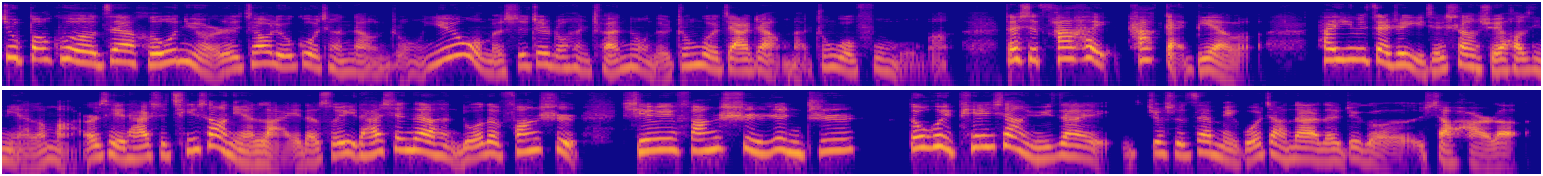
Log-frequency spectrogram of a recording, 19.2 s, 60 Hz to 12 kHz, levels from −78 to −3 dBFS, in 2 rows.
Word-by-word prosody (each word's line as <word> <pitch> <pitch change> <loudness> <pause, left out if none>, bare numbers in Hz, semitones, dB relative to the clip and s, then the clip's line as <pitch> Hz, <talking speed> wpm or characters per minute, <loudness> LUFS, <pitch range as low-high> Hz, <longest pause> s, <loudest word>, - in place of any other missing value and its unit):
就 370 -1 +2
包 335 -2 +2
括 310 -6 +3
在 275 +3 +4
和 235 -2 +2
我 275 - +2
女 285 -6 -3
儿 - - -5
的 185 - -3
交 250 +5 +3
流 210 -3 -1
过 225 0 -3
程 170 -6 -9
当 - - -8
中， - - -17
因 310 +10 -3
为 430 +1 +1
我 400 - +2
们 - - -9
是 220 - -5
这 240 0 -2
种 190 -1 -7
很 185 -6 -11
传 - - -1
统 205 - -9
的 - - -13
中 225 +1 -7
国 220 -7 -3
家 160 - +4
长 170 - -2
嘛、 - - -14
中 200 0 -11
国 180 - -5
父 170 +3 -14
母 - - -17
嘛， - - -15 0.3
但 320 +1 +6
是 315 -1 0
她 335 +1 +6
还 360 +7 +4
她 - - +4
改 - - +1
变 - - +1
了。 - - -9 0.4
她 315 - +5
因 320 +1 +2
为 320 - -1
在 305 -3 +5
这 235 - 0
已 230 - -2
经 160 +3 -5
上 215 +1 +2
学 170 -2 +2
好 165 -1 +1
几 165 -1 -10
年 145 - -9
了 - - -7
嘛， 160 - -7
而 - - -2
且 180 - -2
她 165 +2 +2
是 195 +2 -7
青 265 +7 -3
少 355 +4 +5
年 - - -2
来 - - -3
的， - - -5
所 205 - -4
以 220 -2 +1
她 200 - +2
现 275 +2 -1
在 255 -4 +6
很 195 -3 -7
多 170 +3 -2
的 225 0 0
方 250 +6 +1
式 420 +7 -1 0.2
行 255 +2 +1
为 280 0 +2
方 270 +2 +2
式、 290 -5 +1
认 235 -2 -1
知， 270 +4 -3 0.3
都 315 +2 +4
会 345 -2 +4
偏 335 +6 0
向 340 - +3
于 165 0 -5
在 205 - +1 0.2
就 230 - -4
是 205 -3 -4
在 235 0 +1
美 190 - -5
国 - - -4
长 165 -5 -2
大 160 -1 +4
的 140 0 -5
这 160 - -7
个 - - -9
小 - - +1
孩 - - -4
儿 - - -1
了。 390 0 0
235 Hz, 320 characters per minute, -23 LUFS, 190-295 Hz, 0.4 s, 但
